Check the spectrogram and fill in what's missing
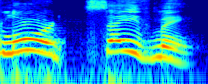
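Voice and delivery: drawn-out, deliberate prayer; slow plea. Acted. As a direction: stretch each word like a plea. Sinner pleading to the Lord.

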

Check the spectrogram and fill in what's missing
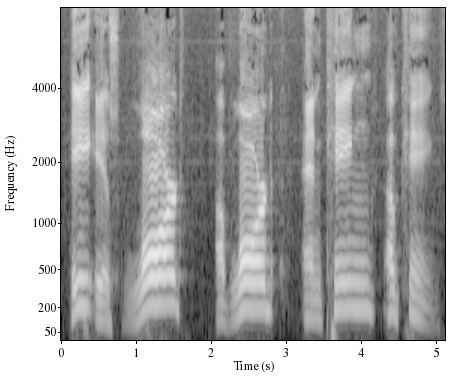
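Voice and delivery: slow, loud, drawn-out proclamation; slow proclaiming. Real, not acted. Preacher to congregation, slow loud proclamation. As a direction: ring out each word of praise.

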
